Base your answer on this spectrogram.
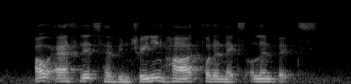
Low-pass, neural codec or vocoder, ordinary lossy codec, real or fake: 7.2 kHz; none; none; real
